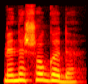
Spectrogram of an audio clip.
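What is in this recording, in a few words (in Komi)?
"менӧ шогӧдӧ", Komi, female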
